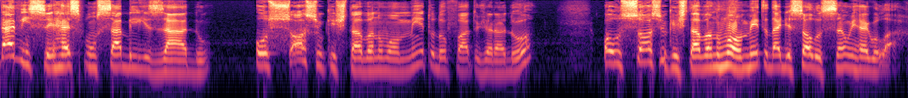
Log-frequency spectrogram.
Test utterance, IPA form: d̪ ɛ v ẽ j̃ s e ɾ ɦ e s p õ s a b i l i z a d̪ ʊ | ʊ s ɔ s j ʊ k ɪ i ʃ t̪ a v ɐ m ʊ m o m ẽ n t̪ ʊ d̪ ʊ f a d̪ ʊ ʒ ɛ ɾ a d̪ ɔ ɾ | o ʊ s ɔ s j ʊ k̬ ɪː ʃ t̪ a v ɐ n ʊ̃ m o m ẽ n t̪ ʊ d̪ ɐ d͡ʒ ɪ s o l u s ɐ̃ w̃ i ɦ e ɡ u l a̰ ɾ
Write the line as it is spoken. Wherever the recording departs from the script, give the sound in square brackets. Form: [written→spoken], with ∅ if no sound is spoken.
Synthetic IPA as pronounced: d̪ ɛ v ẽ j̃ s e ɾ ɦ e s p õ s a b i l i z a d̪ ʊ | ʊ s ɔ s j ʊ k ɪ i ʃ t̪ a v ɐ [m→n] ʊ m o m ẽ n t̪ ʊ d̪ ʊ f a [d̪→t̪] ʊ ʒ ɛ ɾ a d̪ [ɔ→o] ɾ | o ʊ s ɔ s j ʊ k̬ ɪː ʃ t̪ a v ɐ n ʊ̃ m o m ẽ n t̪ ʊ d̪ ɐ d͡ʒ [ɪ→i] s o l u s ɐ̃ w̃ i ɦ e ɡ u l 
